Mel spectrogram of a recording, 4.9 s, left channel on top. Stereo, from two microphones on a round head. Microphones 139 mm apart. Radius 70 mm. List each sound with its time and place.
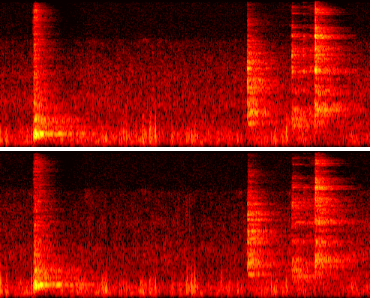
0.4 s a whoosh: 40° left (ahead or behind), 0.7 m
3.3 s dishes clattering: 70° left (ahead or behind), 1.2 m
